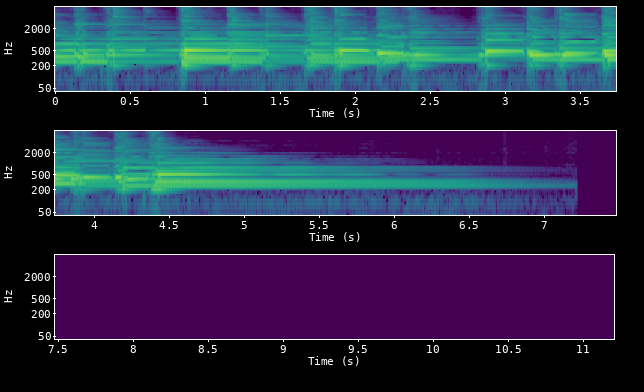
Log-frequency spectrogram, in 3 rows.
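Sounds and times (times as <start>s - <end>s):
ukulele: 0.0s - 7.2s.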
